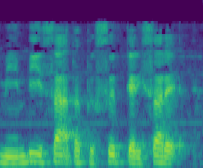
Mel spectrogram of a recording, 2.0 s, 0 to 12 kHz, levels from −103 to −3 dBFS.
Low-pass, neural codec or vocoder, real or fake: 7.2 kHz; none; real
